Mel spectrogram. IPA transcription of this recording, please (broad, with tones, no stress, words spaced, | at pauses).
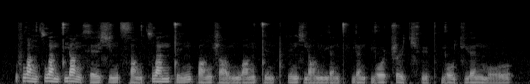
ʂwɑ˥˧ŋt͡swa˥˧nt̪jɑ˥˩ŋ xe˧˥ɪ̯ɕi˧˥ŋ sɑ˨˩ŋ t͡swa˥nt̪i˧˥ŋ pɑ˧˥ŋʂɑ˨˩ʊ̯n̪wɑ˧˥ŋ t̪i˨˩npʰi˥nɕjɑ˧˥ŋ ljɛ˨˩nt̪ʰjɛ˥˩npjo˥ʊ̯ ʈ͡ʂɻ̩˥˩t͡ɕʰy˨˩pʰjo˥˩ʊ̯t͡ɕɥɛ˥n mo˧˥ʊ̯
